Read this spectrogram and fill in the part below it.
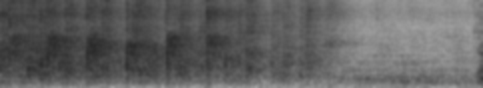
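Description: A church congregation claps in encouragement during a Sunday worship service, a burst of applause that gradually fades to near silence within about two seconds.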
